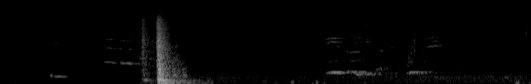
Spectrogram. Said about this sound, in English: Shut the door, baby. Shut the door.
